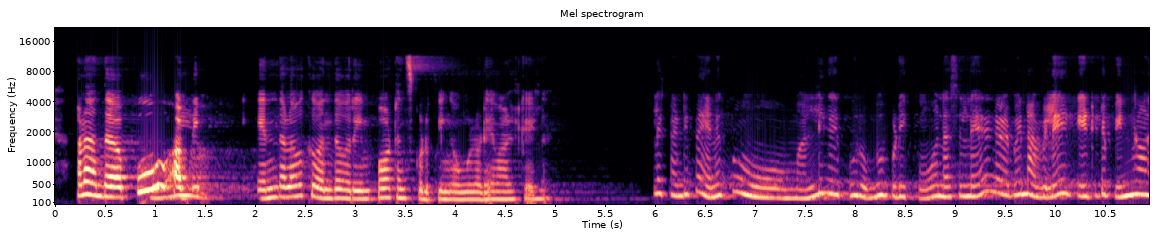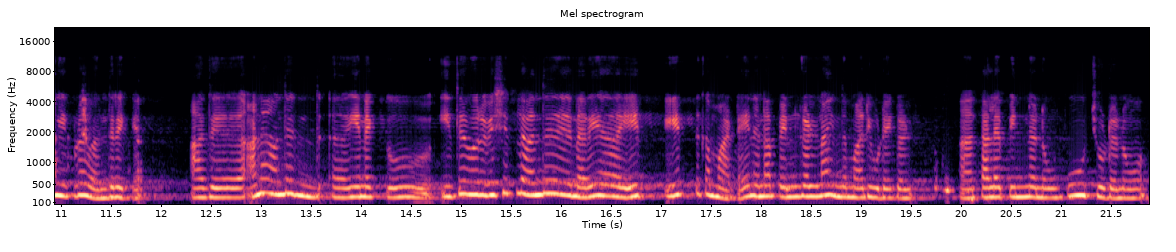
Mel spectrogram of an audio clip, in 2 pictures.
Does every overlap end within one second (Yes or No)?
Yes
